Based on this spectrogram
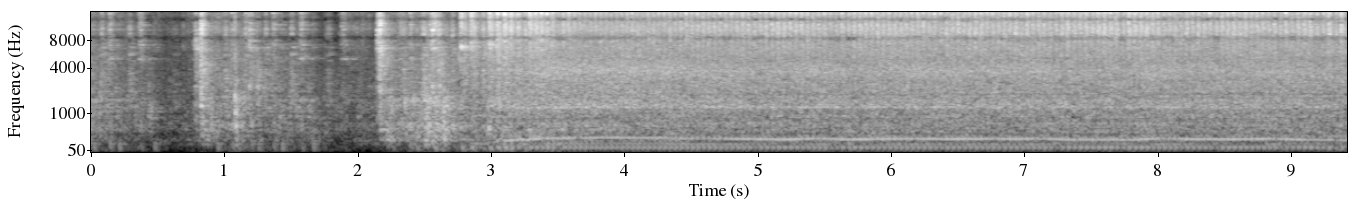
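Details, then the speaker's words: Curbside-rescued MTD walk-behind mower with no blade and no air filter, just started after a couple of pulls; it settles to a steady, even single-cylinder drone with no misses or surging; smoke is suspected to be oil burning off after tipping; normal running. "but uh we'll keep an eye on that before I put it up for sale but I think it'll run just fine"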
